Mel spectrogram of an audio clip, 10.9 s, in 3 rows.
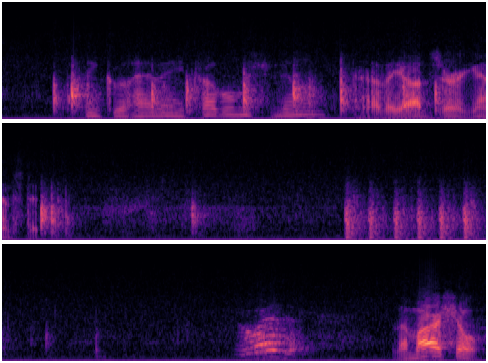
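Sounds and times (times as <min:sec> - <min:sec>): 
low steady hum: 0:00.0 - 0:10.8
knocking on a door in an Old West radio drama: 0:00.4 - 0:04.2, 0:06.2 - 0:07.4
speech: 0:00.4 - 0:04.3, 0:10.4 - 0:10.8.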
